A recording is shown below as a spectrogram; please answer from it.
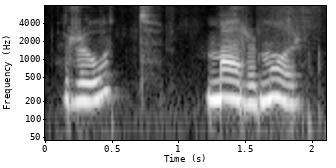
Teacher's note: Le R se prononce différemment selon les régions de Suède. Dans le centre et le nord du pays, il est très fortement roulé, R apical.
